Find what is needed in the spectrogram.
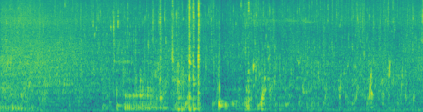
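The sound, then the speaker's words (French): Seawater gurgling and trickling as it seeps into rock: irregular wet bubbling and splashing that builds toward the middle, then thins to scattered drips and trickles. “De la mer qui s'infiltre.”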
